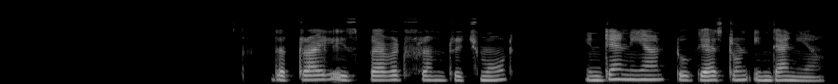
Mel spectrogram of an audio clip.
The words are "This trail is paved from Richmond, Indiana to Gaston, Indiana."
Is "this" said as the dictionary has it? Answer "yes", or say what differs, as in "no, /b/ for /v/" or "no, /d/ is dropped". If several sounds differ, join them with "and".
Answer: no, /s/ is dropped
